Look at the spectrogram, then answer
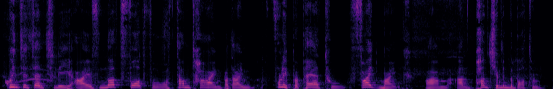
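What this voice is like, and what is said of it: Chris Eubank impression with lisp. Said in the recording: “that accent ... but with a lisp ... it's bang on.”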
